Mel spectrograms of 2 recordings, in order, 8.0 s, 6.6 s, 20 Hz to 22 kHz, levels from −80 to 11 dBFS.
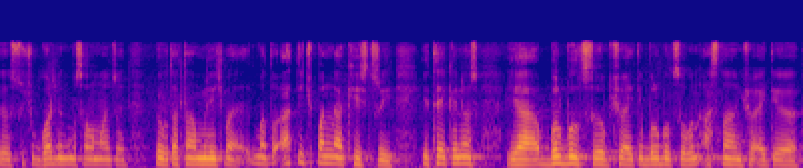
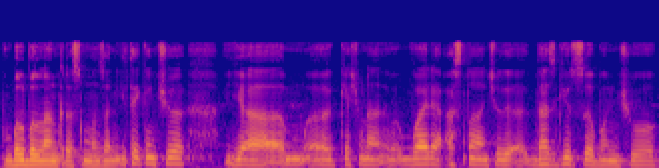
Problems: background sounds at intervals, background conversations at intervals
